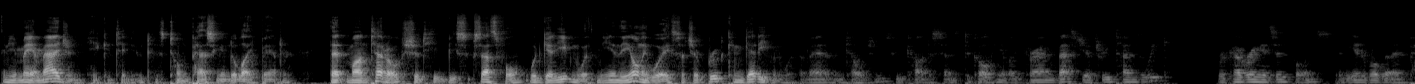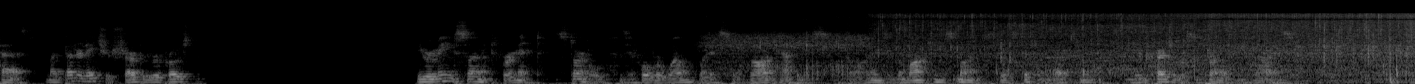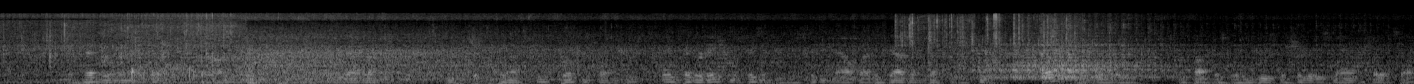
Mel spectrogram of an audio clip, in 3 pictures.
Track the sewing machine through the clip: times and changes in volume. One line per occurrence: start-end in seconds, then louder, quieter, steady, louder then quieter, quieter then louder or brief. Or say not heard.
36.3-42.3 louder then quieter.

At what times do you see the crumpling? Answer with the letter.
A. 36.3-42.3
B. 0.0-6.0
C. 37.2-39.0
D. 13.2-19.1
C.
